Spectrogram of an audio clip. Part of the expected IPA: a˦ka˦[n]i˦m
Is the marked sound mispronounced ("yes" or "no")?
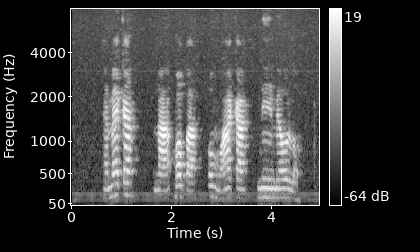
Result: no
